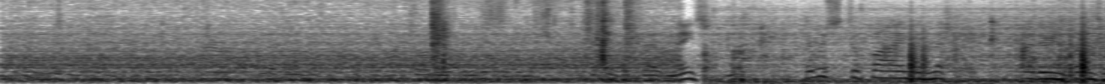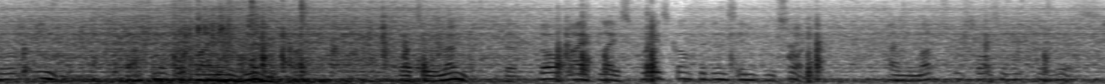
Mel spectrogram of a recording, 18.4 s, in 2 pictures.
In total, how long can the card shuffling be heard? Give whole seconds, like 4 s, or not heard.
3 s.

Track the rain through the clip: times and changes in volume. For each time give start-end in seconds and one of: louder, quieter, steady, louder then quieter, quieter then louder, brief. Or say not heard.
0.0-18.3 louder then quieter.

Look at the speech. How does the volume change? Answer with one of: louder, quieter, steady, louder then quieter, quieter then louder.
louder then quieter.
